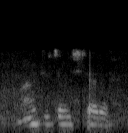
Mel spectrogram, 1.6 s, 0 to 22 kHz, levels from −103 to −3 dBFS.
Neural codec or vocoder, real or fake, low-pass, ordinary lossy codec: codec, 16 kHz in and 24 kHz out, 2.2 kbps, FireRedTTS-2 codec; fake; 5.4 kHz; Opus, 16 kbps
